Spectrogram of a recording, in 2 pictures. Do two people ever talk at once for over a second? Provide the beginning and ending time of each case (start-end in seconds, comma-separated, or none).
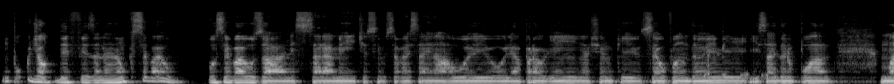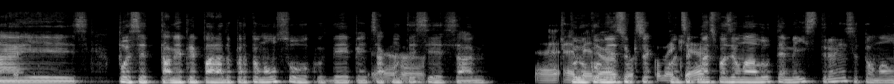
14.5-16.0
